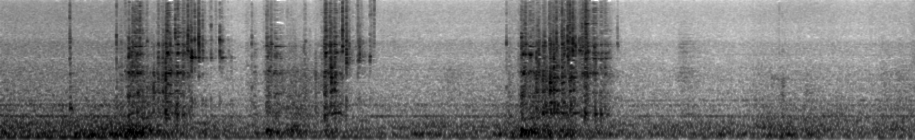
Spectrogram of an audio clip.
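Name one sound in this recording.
Water pours from a dispenser into a glass.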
